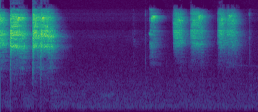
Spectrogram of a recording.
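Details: Kept black francolin of the Ghanghas Tloori mix breed calling: two loud harsh grating bursts, a pause, then four shorter rasping notes in quick succession, very high and hissy, with quiet background.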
